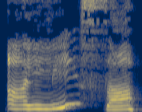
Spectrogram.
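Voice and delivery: drawn-out high call of the name; shrill call. A narrator's reading. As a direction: summon her across the court. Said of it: "закричал пронзительным голосом".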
